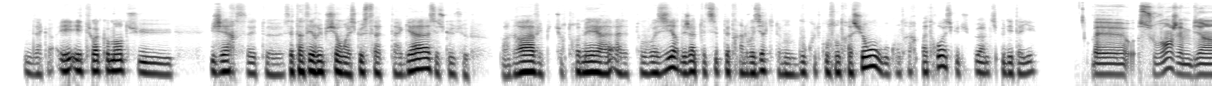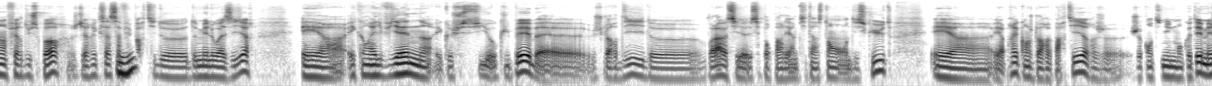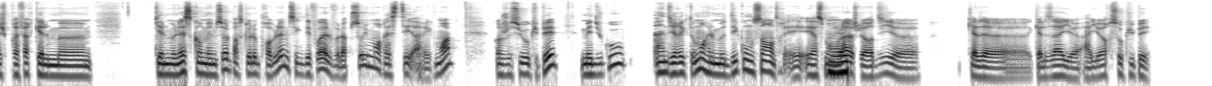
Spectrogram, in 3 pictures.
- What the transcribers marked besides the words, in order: drawn out: "tu"; drawn out: "beh"; drawn out: "de"; drawn out: "me"; drawn out: "heu"
- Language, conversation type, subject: French, podcast, Comment trouves-tu l’équilibre entre le travail et les loisirs ?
